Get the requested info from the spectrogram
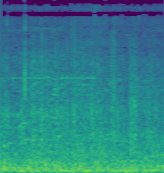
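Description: Footsteps on a hard tiled floor and handling rumble from walking with a handheld phone through a busy subway station, with indistinct background voices and a faint steady high tone.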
